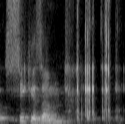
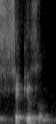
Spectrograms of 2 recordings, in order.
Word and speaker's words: Sikhism: all right sikhism s-i-k-h-i-s-m sikhism all right so sikhism okay first of all let me get a pronunciation for you okay the correct way to say it is sikhism sikhism a person who is who practices sikhism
